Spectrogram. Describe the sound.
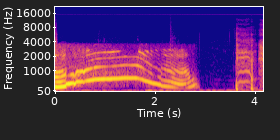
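A male caller imitates the mooing of a cow in heat, a long drawn-out low then rising and falling bellow lasting nearly three seconds, followed after a pause by a short second vocal burst.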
